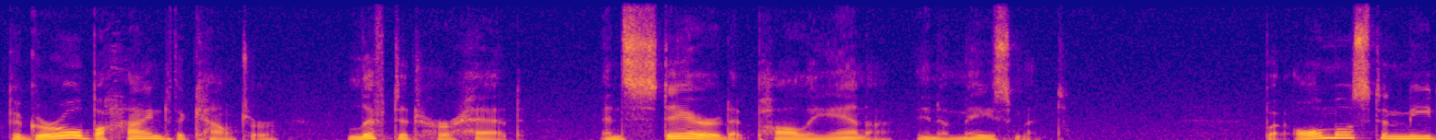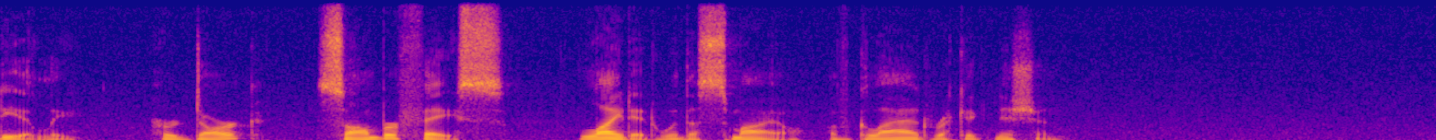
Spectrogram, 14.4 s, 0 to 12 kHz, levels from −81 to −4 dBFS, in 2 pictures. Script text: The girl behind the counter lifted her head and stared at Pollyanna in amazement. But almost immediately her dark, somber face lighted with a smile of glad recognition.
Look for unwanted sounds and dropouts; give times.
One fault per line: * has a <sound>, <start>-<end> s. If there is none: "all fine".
all fine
